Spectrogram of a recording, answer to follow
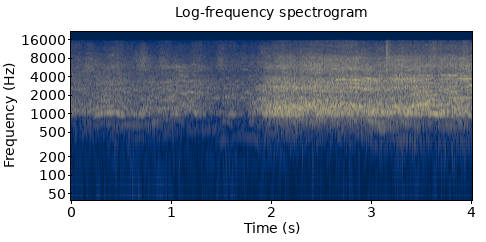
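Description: Football crowd of home supporters: scattered shouts, then an eruption of cheering about two seconds in as a goal goes in.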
